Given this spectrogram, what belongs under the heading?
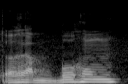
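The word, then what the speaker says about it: رَبُّهُم: So here you can see we're pausing on the ba and pronouncing it twice, right? Rabbuhum, rabbuhum.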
